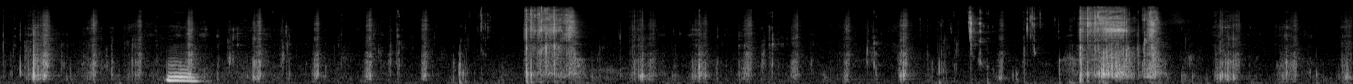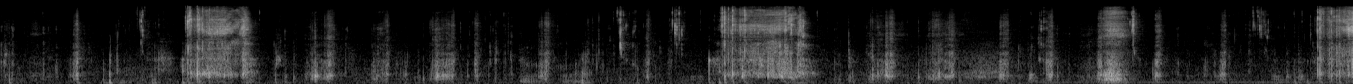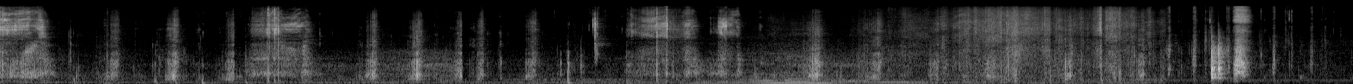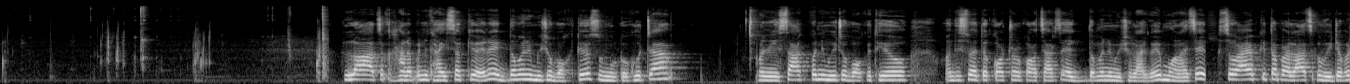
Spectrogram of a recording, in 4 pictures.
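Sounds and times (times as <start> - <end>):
wet crunching of chewing: 0.0 - 42.8
crisp crunch of biting cucumber: 0.1 - 14.4, 15.0 - 34.5, 35.1 - 40.4.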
